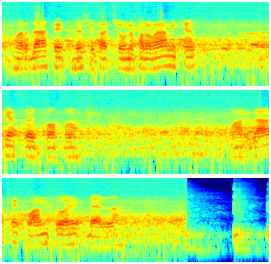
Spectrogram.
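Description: A crowd chatters outdoors in an open square.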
